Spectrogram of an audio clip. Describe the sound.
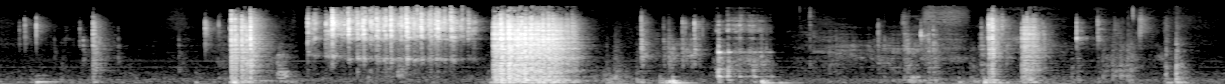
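Dice roll on a table during a tabletop game: dry clattering rattles arrive in a few separate bursts, including two longer, louder rolls, with quiet gaps and small ticks between them. No one talks.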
